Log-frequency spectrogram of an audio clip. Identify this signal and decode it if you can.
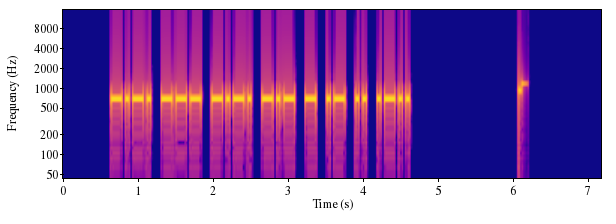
Morse code, heard as a keyed tone, about 25 wpm, 700 Hz. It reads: COCKTAIL
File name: 8 Letter Words - First 3 Letters Given - 25wpm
